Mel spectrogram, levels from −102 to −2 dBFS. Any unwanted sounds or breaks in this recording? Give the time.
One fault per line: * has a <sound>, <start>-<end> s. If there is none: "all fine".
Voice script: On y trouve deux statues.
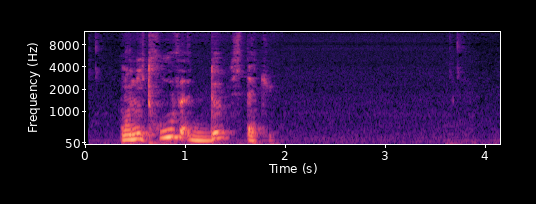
all fine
